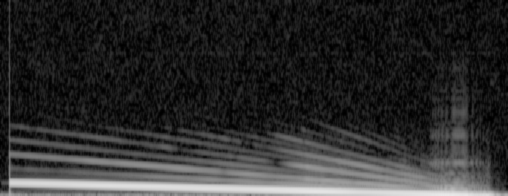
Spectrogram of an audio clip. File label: Buzz, Left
